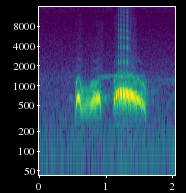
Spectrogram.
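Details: Spotted dove luring wild doves with its call: a quick, hoarse double note, then a long, steady, low coo, with a faint brief click partway through.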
